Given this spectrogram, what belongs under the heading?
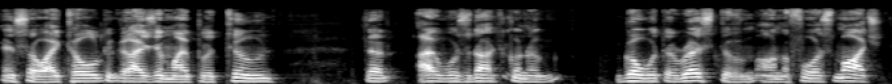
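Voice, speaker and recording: A man in his nineties from the United States, recalling the past in a slow, measured documentary interview. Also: medium pitch, steady tone, a little mellow. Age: 90s.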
